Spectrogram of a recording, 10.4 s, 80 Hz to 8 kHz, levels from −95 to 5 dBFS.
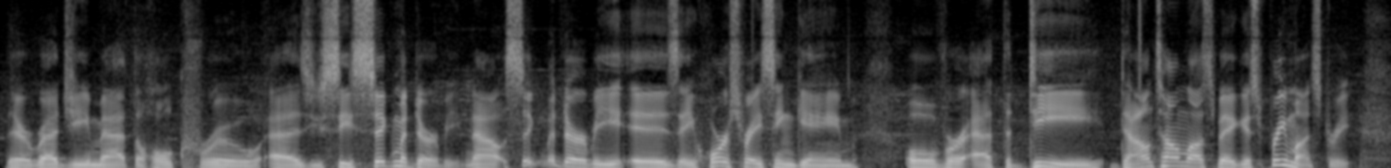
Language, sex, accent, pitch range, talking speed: English, male, American, 130-195 Hz, 160 wpm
